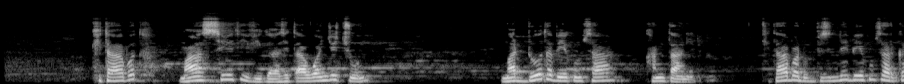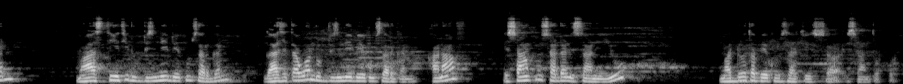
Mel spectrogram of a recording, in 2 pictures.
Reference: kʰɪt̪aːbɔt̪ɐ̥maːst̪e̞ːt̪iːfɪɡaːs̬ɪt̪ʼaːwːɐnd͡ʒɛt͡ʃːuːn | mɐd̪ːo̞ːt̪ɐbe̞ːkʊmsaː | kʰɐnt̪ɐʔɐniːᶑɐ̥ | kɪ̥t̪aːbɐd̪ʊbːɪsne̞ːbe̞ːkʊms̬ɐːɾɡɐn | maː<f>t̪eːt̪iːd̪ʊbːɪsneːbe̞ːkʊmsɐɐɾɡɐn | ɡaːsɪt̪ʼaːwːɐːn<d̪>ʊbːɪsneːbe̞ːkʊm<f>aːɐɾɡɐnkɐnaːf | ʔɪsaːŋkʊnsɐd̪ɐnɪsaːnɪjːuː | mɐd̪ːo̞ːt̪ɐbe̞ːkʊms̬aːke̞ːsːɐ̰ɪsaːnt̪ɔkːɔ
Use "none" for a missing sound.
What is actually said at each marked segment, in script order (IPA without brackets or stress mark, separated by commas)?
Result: s, d̪, s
